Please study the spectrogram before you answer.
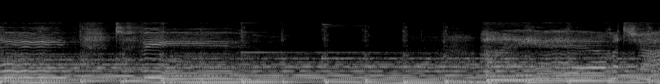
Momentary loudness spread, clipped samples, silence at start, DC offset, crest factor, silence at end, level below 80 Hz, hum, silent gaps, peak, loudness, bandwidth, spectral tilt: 5 LU; under 0.1%; 0 s; under 0.1%; 14 dB; 0 s; -38 dBFS; none; none; -12 dBFS; -29 LUFS; 7.6 kHz; -7 dB/octave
